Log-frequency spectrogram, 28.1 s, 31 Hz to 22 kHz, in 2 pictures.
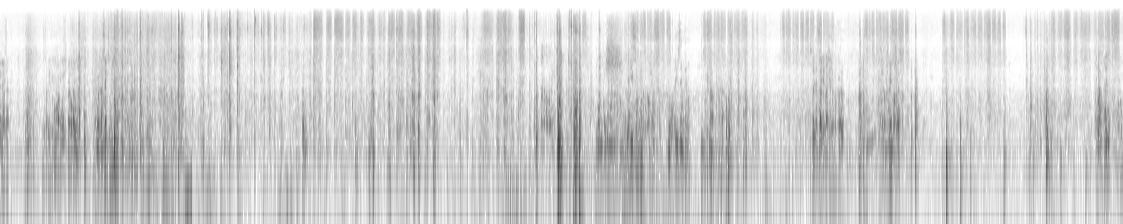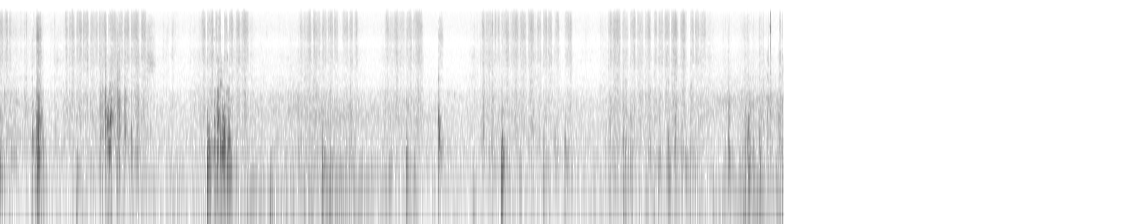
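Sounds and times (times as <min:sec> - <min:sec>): scratchy paint strokes on metal: 0:03.2 - 0:06.7, 0:07.5 - 0:19.4, 0:20.0 - 0:23.0.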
